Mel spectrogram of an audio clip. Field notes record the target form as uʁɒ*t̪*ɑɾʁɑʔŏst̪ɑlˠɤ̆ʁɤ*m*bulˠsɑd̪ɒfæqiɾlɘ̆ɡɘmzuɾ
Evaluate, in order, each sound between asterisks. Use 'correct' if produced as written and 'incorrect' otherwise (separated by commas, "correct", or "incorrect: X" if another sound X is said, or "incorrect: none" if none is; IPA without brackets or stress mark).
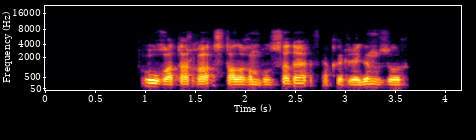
correct, correct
